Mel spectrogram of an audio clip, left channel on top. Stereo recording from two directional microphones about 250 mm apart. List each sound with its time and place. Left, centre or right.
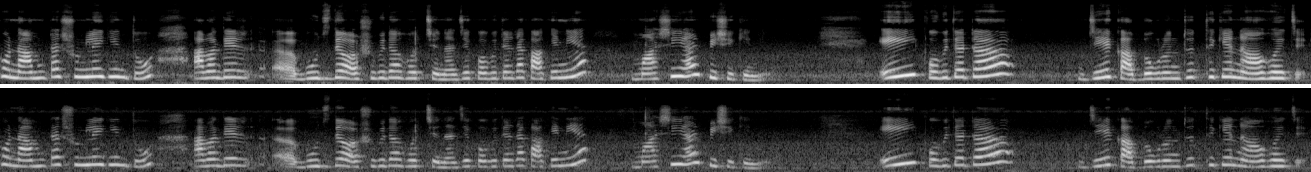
0.0 s speech: left
8.8 s a woman's voice: left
